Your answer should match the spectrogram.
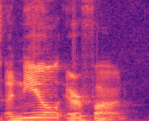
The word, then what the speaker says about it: Aneel Irfan: I gotta say your name right, dude. Say it for me. – It's Anil Irfan. – Okay. It's literally phonetic, Scott.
